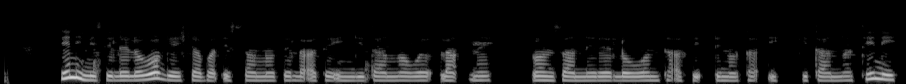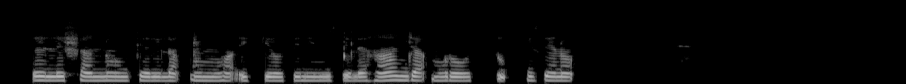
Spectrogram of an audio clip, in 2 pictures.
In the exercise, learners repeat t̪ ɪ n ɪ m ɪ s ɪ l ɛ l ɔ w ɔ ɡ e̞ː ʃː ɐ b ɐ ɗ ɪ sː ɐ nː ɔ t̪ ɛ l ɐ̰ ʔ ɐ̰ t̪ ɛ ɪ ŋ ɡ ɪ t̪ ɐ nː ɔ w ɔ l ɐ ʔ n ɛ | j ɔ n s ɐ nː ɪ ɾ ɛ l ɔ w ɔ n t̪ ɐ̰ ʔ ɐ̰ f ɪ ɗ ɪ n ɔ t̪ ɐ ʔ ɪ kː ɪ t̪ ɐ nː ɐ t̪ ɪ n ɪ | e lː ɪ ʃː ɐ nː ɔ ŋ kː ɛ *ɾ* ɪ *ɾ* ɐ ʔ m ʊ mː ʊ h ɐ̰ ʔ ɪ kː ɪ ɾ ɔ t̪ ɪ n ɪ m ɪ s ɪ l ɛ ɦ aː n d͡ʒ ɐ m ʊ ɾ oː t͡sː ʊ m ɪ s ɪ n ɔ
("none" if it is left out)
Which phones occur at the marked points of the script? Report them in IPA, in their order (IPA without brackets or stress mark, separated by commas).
ɾ, l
